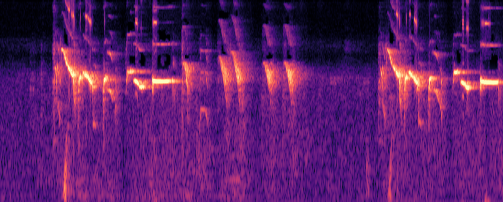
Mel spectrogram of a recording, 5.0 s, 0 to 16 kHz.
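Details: Caged Straw-headed bulbul, trained to lure wild birds, in a song contest with a friend's bird in a village, 4 April 2021: two loud phrases of quick high chirps and bright whistled notes separated by a short pause.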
